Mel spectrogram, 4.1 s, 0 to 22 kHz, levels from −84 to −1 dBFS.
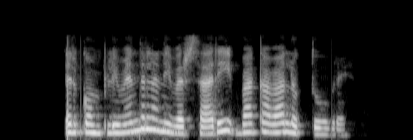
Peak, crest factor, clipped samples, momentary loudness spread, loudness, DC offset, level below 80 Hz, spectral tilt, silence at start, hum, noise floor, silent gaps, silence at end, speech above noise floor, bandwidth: -2 dBFS; 16 dB; under 0.1%; 9 LU; -17 LUFS; under 0.1%; -56 dBFS; -6.5 dB/octave; 0.65 s; none; under -90 dBFS; none; 0.7 s; over 74 dB; 7.8 kHz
